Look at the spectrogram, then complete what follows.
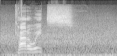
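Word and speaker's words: Katowice: Uh Roman says it's pronounced Oh my goodness. Although the message went away. Uh Katawitz.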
